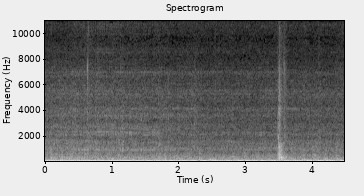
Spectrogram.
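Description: A Jeanneau NC 33 boat's engine runs steadily above 4,000 RPM during a sea trial, a constant broad droning roar mixed with wind and water noise, with one brief sharp knock near the end.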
